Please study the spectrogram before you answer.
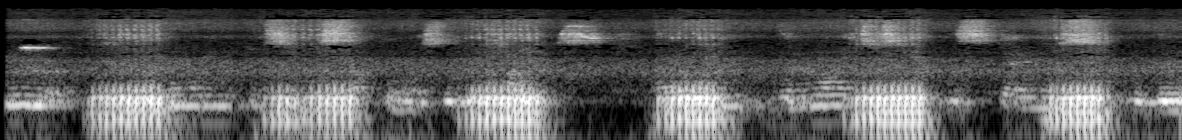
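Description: A Chow Chow snores in deep, rasping pulses, about one breath per second.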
